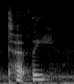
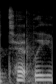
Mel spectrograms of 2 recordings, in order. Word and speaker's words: Tetley: tea there with the tutley or tetley or whatever you want to call i used to call it tutley but you know i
